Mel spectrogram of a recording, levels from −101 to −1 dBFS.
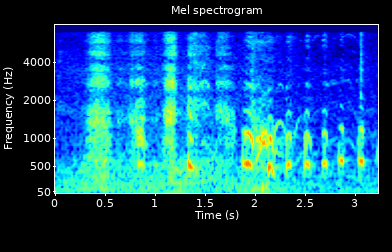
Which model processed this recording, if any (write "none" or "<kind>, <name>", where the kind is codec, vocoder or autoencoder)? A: none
